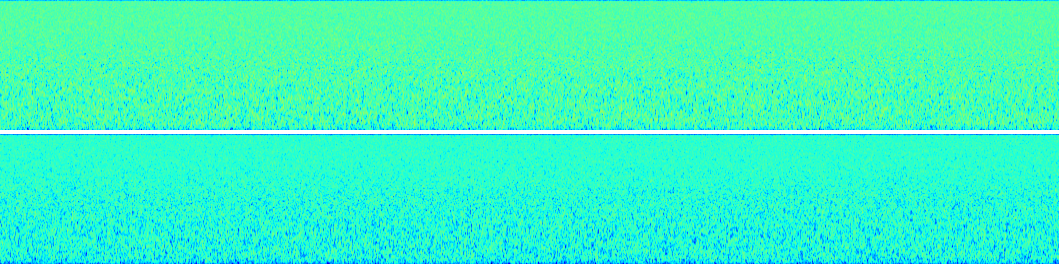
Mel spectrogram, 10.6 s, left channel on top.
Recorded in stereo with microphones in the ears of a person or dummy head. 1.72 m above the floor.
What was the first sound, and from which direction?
Only background noise.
